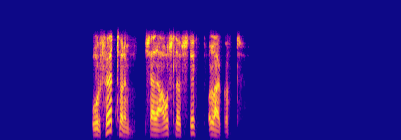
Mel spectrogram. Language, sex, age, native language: Icelandic, male, 50-59, Icelandic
